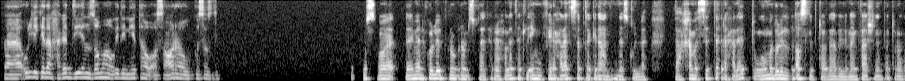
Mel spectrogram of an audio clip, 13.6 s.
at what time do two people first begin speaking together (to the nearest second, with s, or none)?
none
